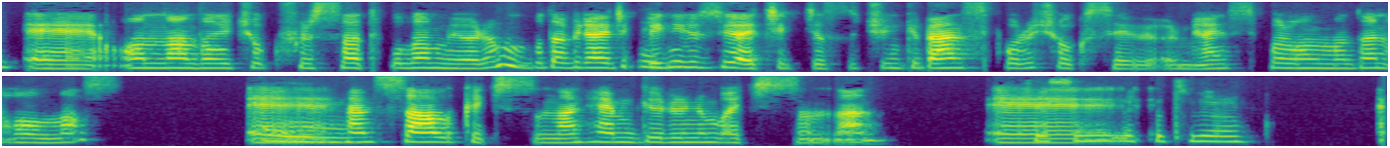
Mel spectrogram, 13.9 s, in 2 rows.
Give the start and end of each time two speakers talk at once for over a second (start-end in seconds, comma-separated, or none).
none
